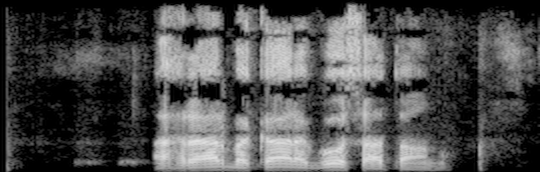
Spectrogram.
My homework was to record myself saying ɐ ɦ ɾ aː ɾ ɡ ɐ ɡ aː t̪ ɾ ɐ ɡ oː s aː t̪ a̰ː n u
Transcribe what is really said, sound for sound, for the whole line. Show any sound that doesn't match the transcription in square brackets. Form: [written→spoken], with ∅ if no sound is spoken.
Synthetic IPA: ɐ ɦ ɾ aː ɾ [ɡ→b] ɐ [ɡ→k] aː [t̪→∅] ɾ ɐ ɡ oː s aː t̪ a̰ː n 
